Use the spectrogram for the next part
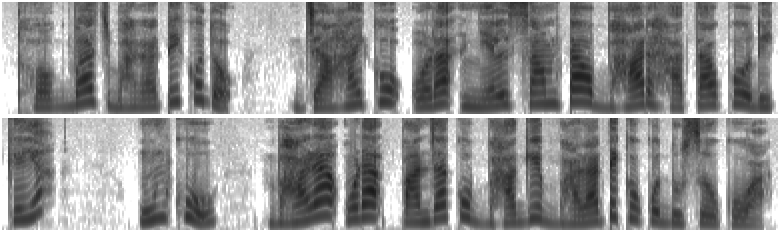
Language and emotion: Santali, disgusted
